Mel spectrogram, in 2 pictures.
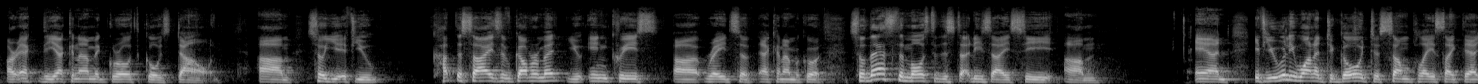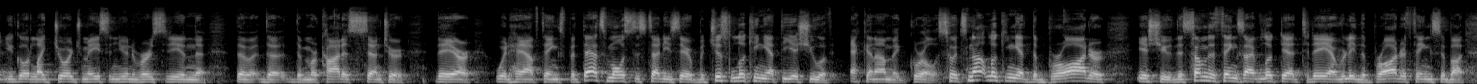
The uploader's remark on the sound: In this episode we bring you an Acton Lecture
